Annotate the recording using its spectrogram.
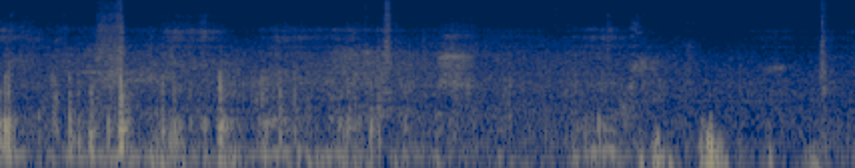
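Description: Footsteps crunch through snow close by.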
